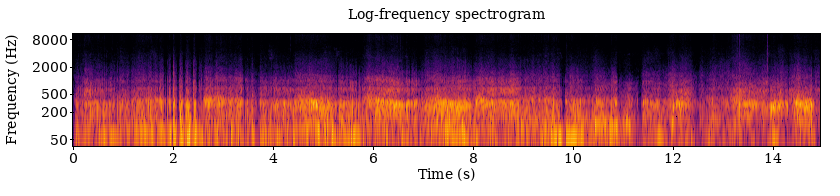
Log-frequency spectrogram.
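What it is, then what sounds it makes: Foam microphone windscreen being scratched. Fingertips rub and scratch the sides of a black foam windscreen on a microphone. The result is a close, continuous muffled rustling and scraping, heavy in the low end, with quick scratchy bursts and brief dips throughout.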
